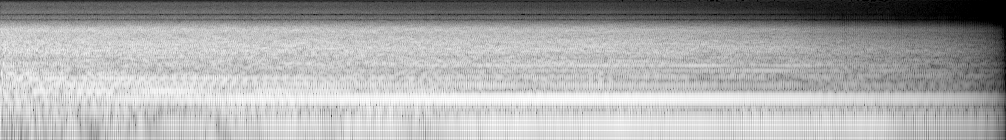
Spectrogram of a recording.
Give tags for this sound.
Melodic
Distortion

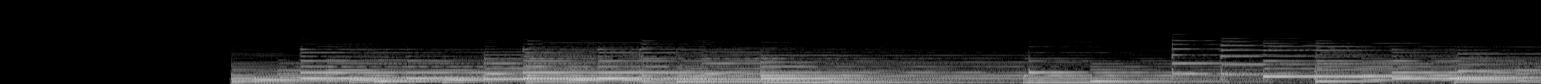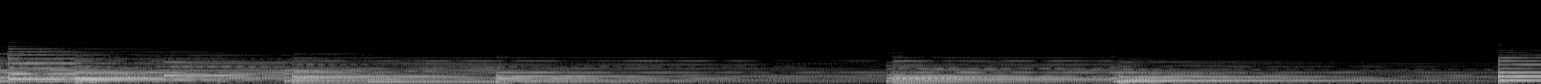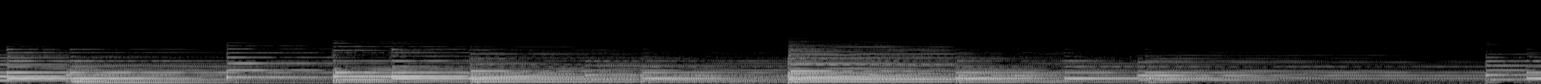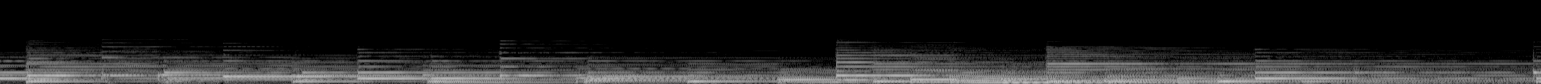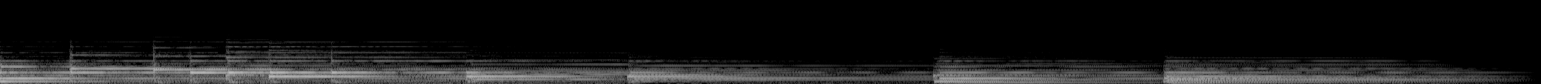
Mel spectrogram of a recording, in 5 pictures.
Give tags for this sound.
chords
classical
improvisation
piano
playing
recording

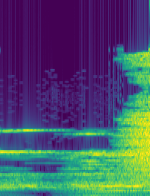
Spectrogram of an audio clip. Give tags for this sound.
processed
beat

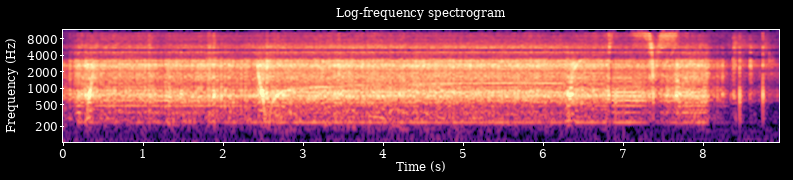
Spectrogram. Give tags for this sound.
radio
Japan
Japanese

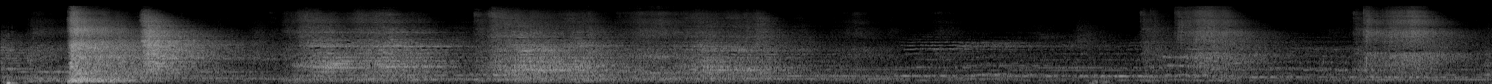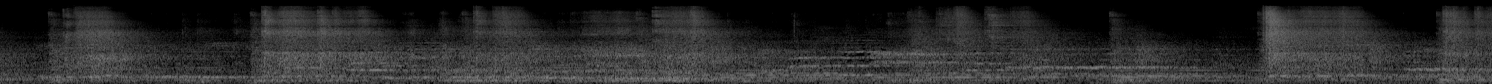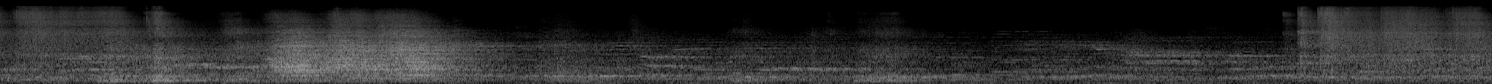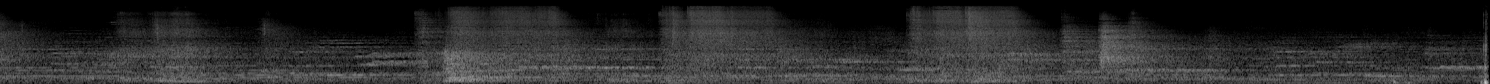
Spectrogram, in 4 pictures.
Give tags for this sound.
Hitting
Industrial
Machinery
Meta
Metal
Steampunk
Welding
Workshop
grinding

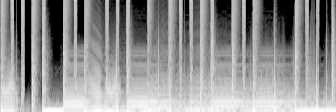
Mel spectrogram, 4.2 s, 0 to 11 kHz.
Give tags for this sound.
114-bpm
bass
drumloop
electro

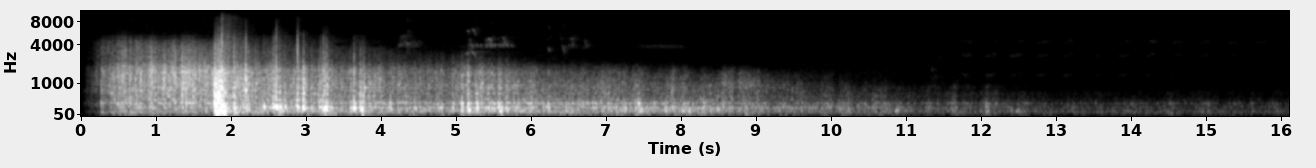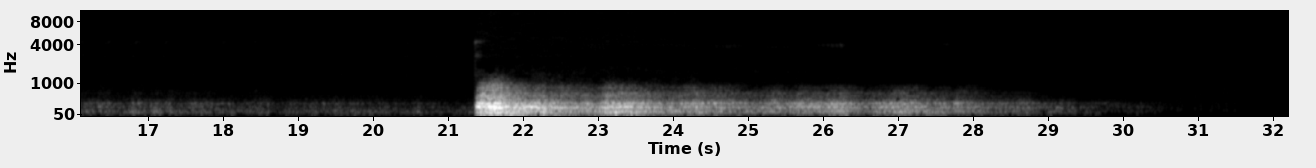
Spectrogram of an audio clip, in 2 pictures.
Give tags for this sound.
ambiance
ambience
atmosphere
cloud
field-recording
lightning
outdoor
rain
storm
thunder
thunderstorm
weather

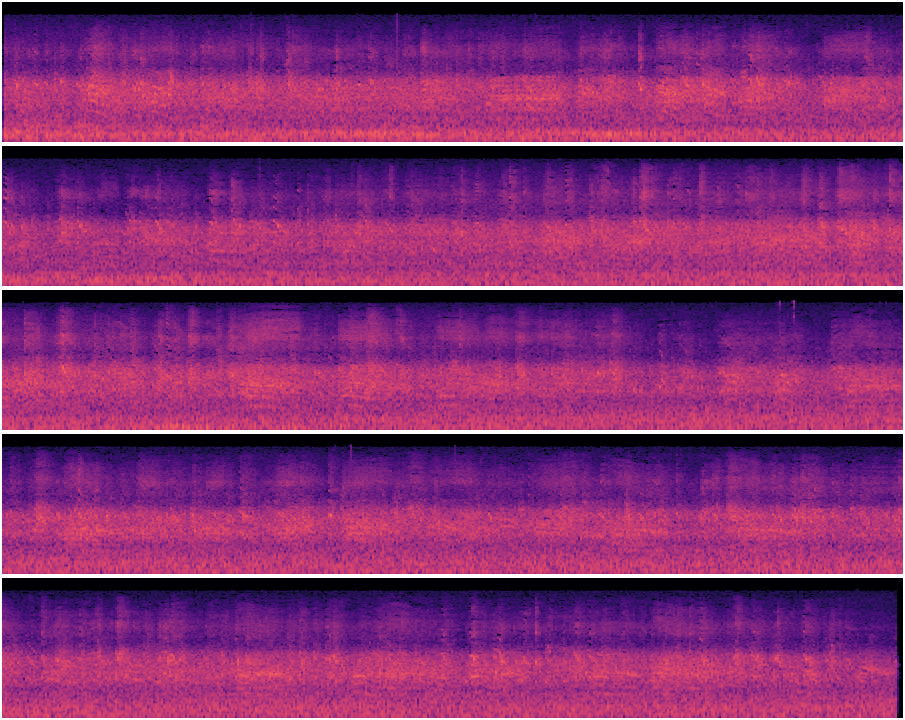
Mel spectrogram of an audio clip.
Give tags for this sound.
early-morning
field-recording
wildlife
crows
birds
urban
fieldrecording
ambience
jackdaws
city

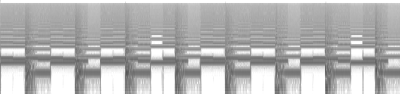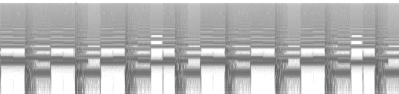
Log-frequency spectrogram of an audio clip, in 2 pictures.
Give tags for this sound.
chiptune
tune

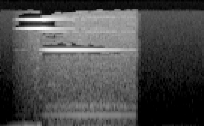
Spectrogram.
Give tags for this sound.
feedback
mic
microphone
mike
noise
whistling

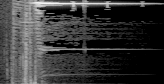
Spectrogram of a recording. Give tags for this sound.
feedback
thud

